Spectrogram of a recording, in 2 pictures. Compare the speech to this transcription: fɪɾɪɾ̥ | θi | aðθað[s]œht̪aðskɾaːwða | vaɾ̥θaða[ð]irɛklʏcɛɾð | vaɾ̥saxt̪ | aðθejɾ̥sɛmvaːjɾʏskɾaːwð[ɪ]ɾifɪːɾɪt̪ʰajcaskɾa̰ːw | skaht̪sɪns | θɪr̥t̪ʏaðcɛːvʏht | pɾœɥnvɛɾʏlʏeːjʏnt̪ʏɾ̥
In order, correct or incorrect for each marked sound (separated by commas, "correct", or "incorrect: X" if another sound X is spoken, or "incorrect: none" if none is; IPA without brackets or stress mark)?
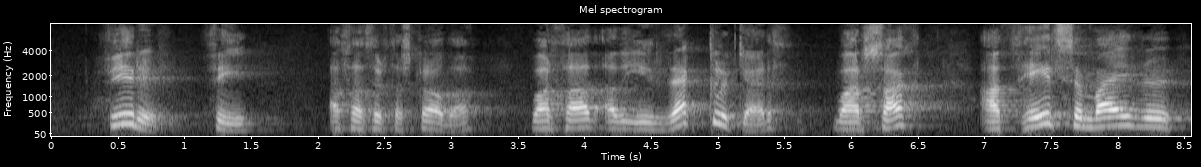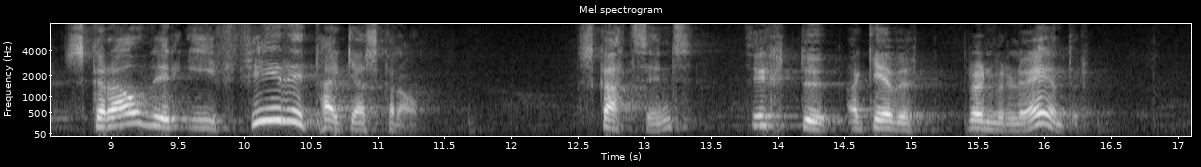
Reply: incorrect: θ, correct, correct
